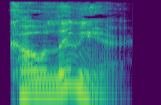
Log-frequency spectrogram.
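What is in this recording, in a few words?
"colinear", British English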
